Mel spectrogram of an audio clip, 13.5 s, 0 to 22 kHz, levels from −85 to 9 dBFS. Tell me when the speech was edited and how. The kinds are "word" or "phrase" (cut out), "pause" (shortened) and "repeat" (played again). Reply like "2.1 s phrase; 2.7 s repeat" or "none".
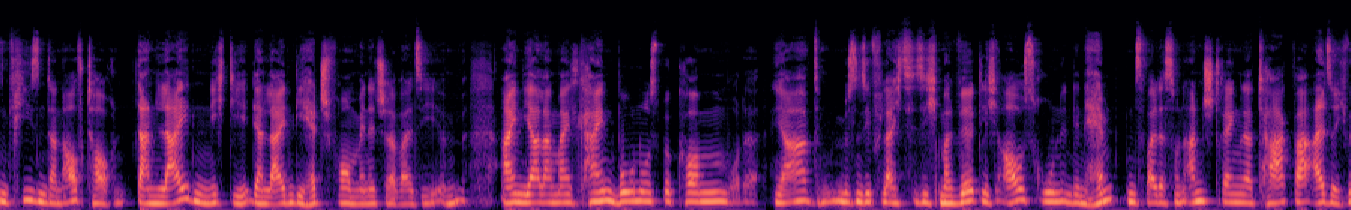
7.6 s pause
